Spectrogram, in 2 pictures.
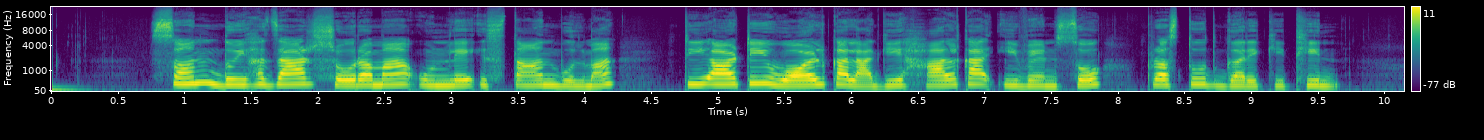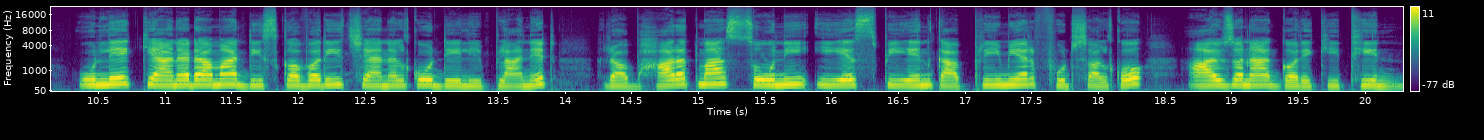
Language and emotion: Nepali, neutral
